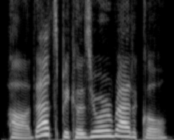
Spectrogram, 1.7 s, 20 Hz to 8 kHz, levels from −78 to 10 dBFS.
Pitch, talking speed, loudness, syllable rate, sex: 235 Hz, 205 wpm, -16 LUFS, 7.4 syllables/s, female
